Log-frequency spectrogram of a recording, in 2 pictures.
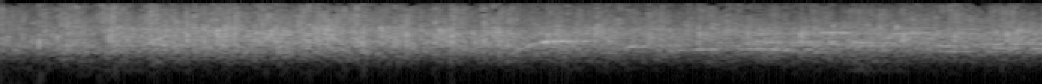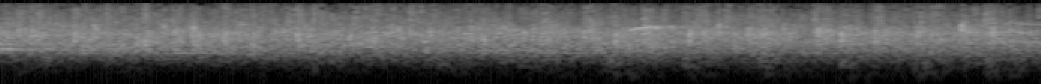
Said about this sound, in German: Wir haben den Applaus vernommen.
